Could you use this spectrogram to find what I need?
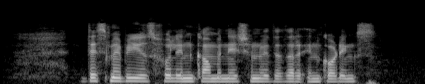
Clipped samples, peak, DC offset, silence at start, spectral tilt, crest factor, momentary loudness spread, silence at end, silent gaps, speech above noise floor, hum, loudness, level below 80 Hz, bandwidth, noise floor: under 0.1%; -6 dBFS; under 0.1%; 0.3 s; -5.5 dB/octave; 16 dB; 21 LU; 0.5 s; none; 23 dB; none; -21 LUFS; -52 dBFS; 7.6 kHz; -44 dBFS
